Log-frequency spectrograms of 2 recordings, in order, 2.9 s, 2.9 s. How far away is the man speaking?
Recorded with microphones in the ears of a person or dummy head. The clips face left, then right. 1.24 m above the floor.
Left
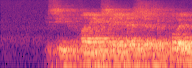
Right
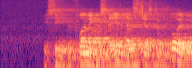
About 4 m.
